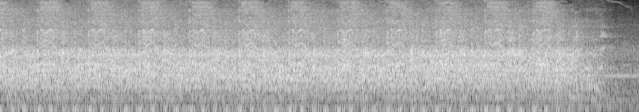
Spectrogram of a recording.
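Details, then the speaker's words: LNWR Precursor locomotive chassis first test running on air: loud steady air hiss with uneven knocking about two or three times a second plus squeaks from flanges, gaskets and seals needing tightening. "There's lots of squeaks and knocks and dings and all sorts going on here, so we need to work a little bit on all the flange surfaces and all the gaskets, all the seals, making sure they're all nipped up."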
